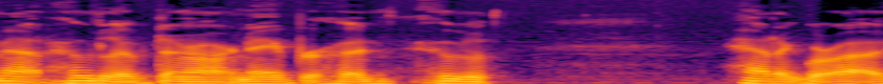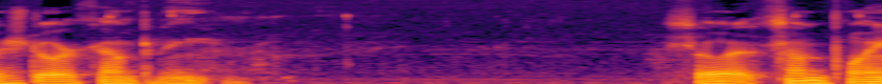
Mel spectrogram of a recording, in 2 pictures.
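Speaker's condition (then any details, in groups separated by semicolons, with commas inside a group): Essential tremor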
